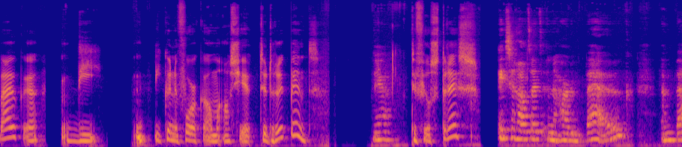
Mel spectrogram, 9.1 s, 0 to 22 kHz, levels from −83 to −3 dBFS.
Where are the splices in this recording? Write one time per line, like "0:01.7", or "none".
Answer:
none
